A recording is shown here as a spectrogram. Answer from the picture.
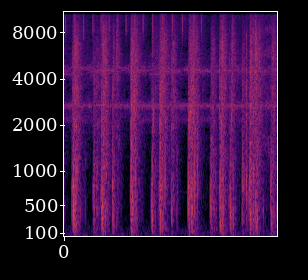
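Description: Footsteps sound effect: a tramp of many steps, about three a second, the summoned minion army marching in.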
